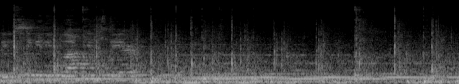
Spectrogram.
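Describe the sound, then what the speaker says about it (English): Hands knocking on the hips during a qigong exercise give a series of soft, rhythmic taps over a steady background, close and moderately loud. "we want to work on the lower body by starting to knock on the hips"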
